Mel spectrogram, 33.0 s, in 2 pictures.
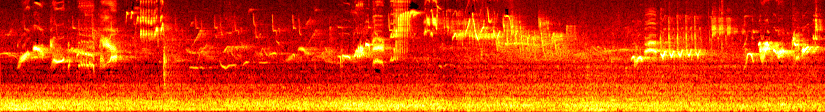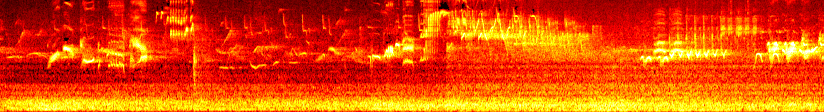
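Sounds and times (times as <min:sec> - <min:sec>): low background noise: 0:00.0 - 0:32.9
songbird warbling: 0:06.8 - 0:16.5, 0:23.9 - 0:32.9.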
